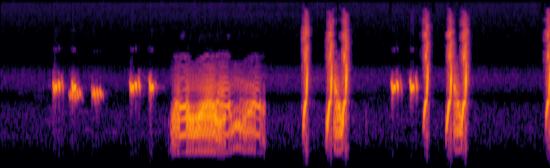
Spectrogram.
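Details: Common quail at sunrise: a few short high chirps, one long rasping buzz, then crisp, sharp notes in quick clusters.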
